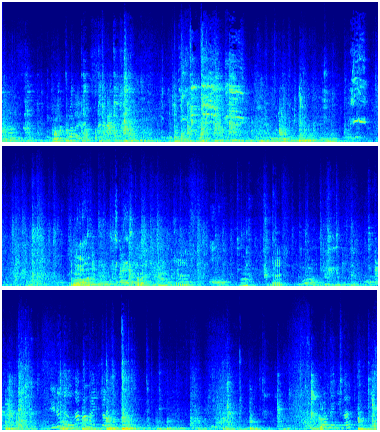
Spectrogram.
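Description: Metal pen gates rattle and clank.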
